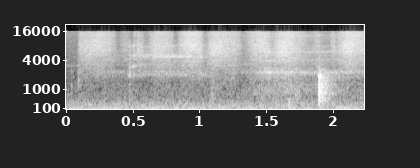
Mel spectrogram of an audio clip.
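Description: A hand brushing and rubbing across the front of a cotton T-shirt in several soft strokes, wiping off spilled drink. A short click comes just before the end.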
